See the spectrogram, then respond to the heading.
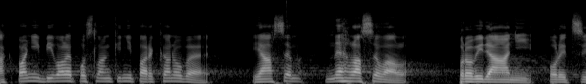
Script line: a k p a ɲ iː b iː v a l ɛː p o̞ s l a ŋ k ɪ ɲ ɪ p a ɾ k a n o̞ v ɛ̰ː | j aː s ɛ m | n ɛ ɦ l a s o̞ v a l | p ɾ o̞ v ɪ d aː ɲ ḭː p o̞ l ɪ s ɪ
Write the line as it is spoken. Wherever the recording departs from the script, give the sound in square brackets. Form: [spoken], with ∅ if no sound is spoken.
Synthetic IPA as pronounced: a k p a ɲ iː b iː v a l ɛː p o̞ s l a ŋ k ɪ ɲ ɪ p a ɾ k a n o̞ v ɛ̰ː | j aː s ɛ m | n ɛ ɦ l a s o̞ v a l | p ɾ o̞ v ɪ d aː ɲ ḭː p o̞ l ɪ [t͡s] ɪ

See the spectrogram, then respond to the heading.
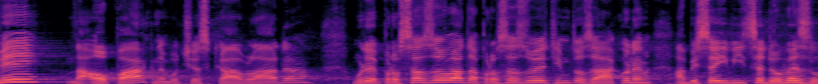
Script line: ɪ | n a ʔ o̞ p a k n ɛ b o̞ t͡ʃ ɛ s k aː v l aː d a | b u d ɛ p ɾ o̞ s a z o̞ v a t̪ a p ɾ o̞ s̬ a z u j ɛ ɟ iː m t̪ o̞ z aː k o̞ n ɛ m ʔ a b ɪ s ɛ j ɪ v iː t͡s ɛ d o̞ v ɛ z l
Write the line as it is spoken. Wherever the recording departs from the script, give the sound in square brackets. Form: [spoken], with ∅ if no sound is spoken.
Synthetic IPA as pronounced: ɪ | n a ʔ o̞ p a k n ɛ b o̞ t͡ʃ ɛ s k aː v l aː d a | b u d ɛ p ɾ o̞ s a z o̞ v a t̪ a p ɾ o̞ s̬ a z u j ɛ [c] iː m t̪ o̞ z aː k o̞ n ɛ m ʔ a b ɪ s ɛ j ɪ v iː t͡s ɛ d o̞ v ɛ z l

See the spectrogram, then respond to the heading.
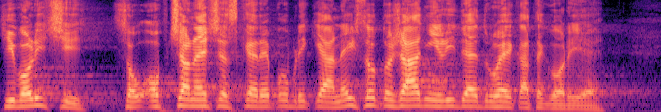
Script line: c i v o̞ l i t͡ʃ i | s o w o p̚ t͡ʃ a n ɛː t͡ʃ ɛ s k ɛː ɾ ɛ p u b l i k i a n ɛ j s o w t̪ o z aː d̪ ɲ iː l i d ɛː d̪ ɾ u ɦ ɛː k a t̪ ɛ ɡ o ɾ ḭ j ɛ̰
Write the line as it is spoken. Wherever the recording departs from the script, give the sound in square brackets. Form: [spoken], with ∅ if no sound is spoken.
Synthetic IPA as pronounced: c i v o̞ l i t͡ʃ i | s o w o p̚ t͡ʃ a n ɛː t͡ʃ ɛ s k ɛː ɾ ɛ p u b l i k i a n ɛ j s o w t̪ o [ʒ] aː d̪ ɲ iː l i d ɛː d̪ ɾ u ɦ ɛː k a t̪ ɛ ɡ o ɾ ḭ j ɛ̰

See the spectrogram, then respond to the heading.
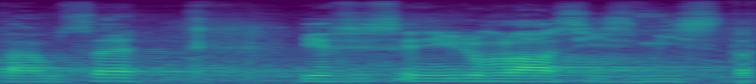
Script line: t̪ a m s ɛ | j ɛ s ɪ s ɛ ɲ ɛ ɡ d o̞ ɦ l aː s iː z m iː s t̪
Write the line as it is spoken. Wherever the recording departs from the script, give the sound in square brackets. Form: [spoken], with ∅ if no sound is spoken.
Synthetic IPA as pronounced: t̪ a m s ɛ | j ɛ s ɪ s ɛ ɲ ɛ ɡ d o̞ ɦ l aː s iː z m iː s t̪

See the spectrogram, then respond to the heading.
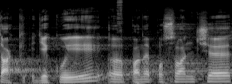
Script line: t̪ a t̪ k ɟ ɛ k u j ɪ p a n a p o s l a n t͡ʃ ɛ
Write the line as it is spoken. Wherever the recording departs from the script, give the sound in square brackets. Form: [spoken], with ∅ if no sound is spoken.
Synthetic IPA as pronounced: t̪ a [∅] k ɟ ɛ k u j ɪ p a n [ɛ] p o s l a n t͡ʃ ɛ

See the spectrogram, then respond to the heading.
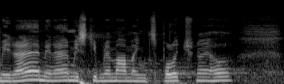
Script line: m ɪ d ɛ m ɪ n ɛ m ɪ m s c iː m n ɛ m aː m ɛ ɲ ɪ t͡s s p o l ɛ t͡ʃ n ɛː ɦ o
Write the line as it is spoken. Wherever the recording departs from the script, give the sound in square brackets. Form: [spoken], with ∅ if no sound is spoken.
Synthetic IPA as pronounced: m ɪ [n] ɛ m ɪ n ɛ m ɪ [∅] s c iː m n ɛ m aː m ɛ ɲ ɪ t͡s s p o l ɛ t͡ʃ n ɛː ɦ o

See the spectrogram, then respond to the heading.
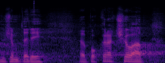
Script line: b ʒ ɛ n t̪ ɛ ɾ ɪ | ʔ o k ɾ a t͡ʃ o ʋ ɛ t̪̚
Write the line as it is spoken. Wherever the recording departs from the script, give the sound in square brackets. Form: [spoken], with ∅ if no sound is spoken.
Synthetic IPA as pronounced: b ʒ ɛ [m] t̪ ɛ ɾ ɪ | [p] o k ɾ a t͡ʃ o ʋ [a] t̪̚

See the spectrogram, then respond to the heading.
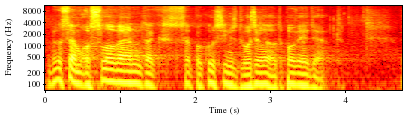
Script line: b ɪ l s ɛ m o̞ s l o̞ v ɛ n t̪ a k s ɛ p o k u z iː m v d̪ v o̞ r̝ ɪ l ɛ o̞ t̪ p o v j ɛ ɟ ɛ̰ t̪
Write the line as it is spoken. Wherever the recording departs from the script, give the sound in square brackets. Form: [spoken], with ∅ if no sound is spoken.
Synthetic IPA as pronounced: b ɪ l s ɛ m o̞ s l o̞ v ɛ n t̪ a k s ɛ p o k u [s] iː m [z] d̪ v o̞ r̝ ɪ l ɛ o̞ t̪ p o v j ɛ ɟ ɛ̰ t̪

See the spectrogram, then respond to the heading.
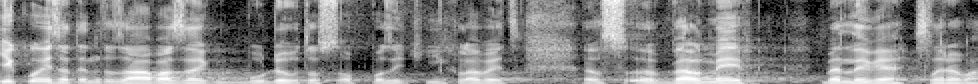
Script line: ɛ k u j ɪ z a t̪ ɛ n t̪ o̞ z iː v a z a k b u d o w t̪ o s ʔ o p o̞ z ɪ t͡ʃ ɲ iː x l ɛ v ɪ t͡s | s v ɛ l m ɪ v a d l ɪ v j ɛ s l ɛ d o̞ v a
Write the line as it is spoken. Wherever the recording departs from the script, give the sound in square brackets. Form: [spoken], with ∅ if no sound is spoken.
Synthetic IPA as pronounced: ɛ k u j ɪ z a t̪ ɛ n t̪ o̞ z [aː] v a z [ɛ] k b u d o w t̪ o s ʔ o p o̞ z ɪ t͡ʃ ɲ iː x l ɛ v ɪ t͡s | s v ɛ l m ɪ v [ɛ] d l ɪ v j ɛ s l ɛ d o̞ v a

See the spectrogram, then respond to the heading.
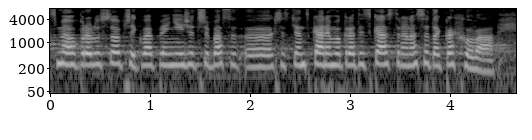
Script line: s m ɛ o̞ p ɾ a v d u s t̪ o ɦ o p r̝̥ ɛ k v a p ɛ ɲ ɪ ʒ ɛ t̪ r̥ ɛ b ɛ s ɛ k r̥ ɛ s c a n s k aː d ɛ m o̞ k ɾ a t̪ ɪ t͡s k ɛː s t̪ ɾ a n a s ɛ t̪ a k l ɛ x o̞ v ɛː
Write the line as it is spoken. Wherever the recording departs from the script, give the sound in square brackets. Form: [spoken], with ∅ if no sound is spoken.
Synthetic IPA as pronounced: s m ɛ o̞ p ɾ a v d u s t̪ o ɦ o p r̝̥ ɛ k v a p ɛ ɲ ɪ ʒ ɛ t̪ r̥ ɛ b [a] s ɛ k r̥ ɛ s c a n s k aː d ɛ m o̞ k ɾ a t̪ ɪ t͡s k [aː] s t̪ ɾ a n a s ɛ t̪ a k l ɛ x o̞ v [aː]

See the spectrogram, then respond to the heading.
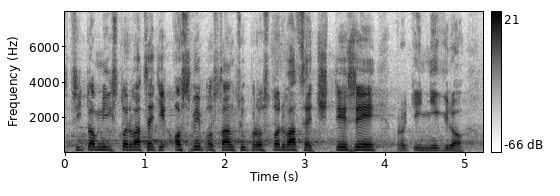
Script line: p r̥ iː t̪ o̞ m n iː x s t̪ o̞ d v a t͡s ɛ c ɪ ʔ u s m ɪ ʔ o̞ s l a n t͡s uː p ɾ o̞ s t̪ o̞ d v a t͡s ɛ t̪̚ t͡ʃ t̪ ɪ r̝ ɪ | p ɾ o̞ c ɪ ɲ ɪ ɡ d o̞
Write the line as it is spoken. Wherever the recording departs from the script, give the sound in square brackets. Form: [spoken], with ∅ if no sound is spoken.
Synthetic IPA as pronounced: p r̥ iː t̪ o̞ m n iː x s t̪ o̞ d v a t͡s ɛ c ɪ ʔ [o] s m ɪ [p] o̞ s l a n t͡s uː p ɾ o̞ s t̪ o̞ d v a t͡s ɛ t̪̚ t͡ʃ t̪ ɪ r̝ ɪ | p ɾ o̞ c ɪ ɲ ɪ ɡ d o̞

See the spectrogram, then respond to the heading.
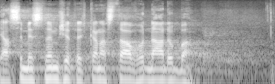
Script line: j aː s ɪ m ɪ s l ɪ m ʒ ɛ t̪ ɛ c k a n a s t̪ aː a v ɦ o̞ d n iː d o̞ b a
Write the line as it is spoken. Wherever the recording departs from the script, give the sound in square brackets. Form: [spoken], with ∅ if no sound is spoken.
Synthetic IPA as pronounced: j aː s ɪ m ɪ s l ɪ m ʒ ɛ t̪ ɛ c k a n a s t̪ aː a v ɦ o̞ d n [aː] d o̞ b a

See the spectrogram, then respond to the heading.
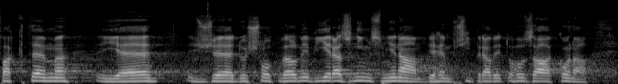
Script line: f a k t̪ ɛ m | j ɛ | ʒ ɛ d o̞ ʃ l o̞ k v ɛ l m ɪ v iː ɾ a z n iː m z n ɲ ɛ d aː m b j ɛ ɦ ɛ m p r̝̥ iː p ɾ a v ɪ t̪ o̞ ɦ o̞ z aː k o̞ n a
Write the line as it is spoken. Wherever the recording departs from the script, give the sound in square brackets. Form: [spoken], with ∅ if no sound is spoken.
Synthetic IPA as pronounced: f a k t̪ ɛ m | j ɛ | ʒ ɛ d o̞ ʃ l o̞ k v ɛ l m ɪ v iː ɾ a z n iː m z [m] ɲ ɛ [n] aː m b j ɛ ɦ ɛ m p r̝̥ iː p ɾ a v ɪ t̪ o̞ ɦ o̞ z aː k o̞ n a

